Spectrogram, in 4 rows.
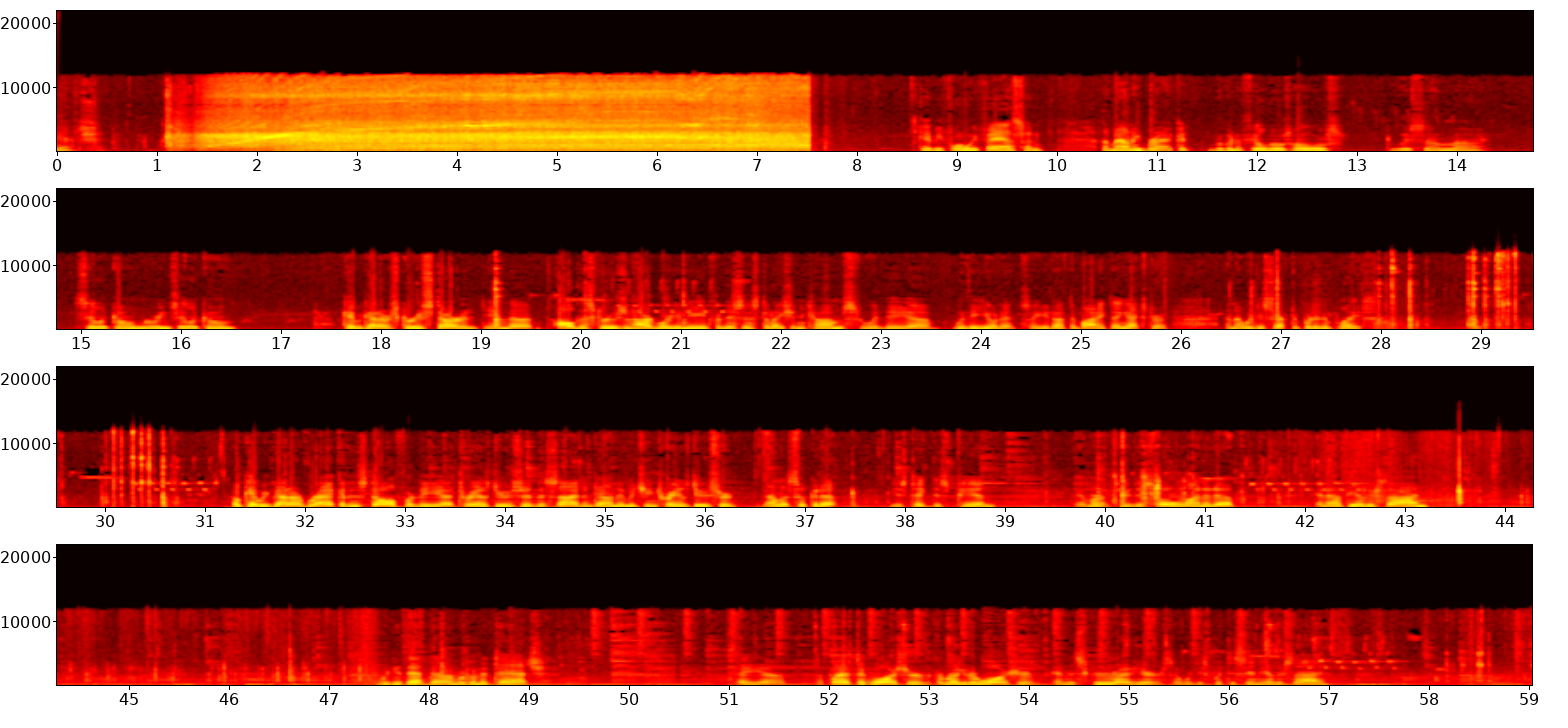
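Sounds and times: power drill boring into boat: 0:01.1 - 0:07.6.

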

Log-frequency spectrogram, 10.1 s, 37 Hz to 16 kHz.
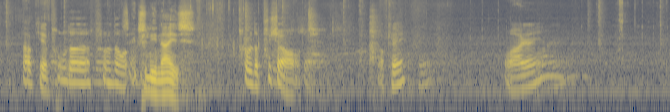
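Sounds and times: man saying okay: 0:00.4 - 0:03.0, 0:03.6 - 0:05.0.

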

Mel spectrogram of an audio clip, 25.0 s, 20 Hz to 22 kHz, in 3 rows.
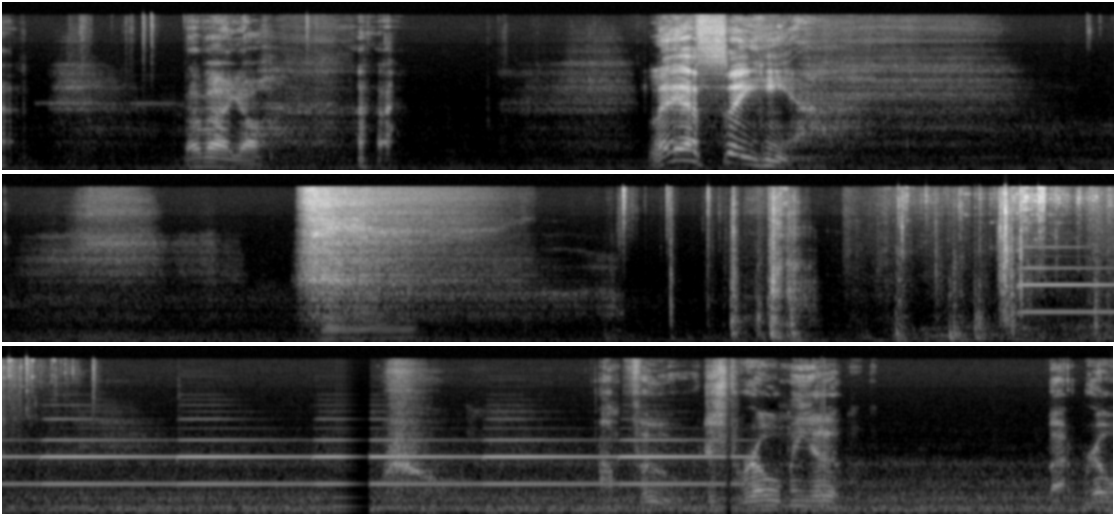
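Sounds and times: breathy exhale: 0:03.8 - 0:04.8, 0:08.5 - 0:13.0
keys jangling: 0:15.0 - 0:17.0
vehicle engine starting and running: 0:15.1 - 0:25.0
steady high tone: 0:16.0 - 0:23.4.

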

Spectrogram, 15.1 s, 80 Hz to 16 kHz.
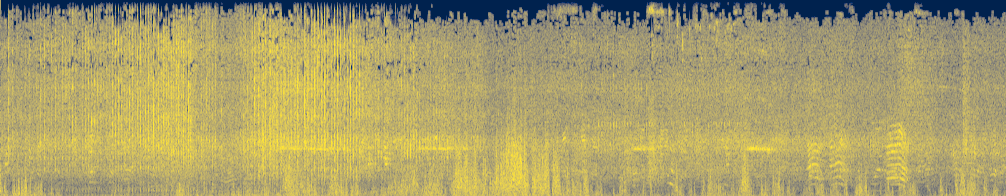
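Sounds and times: heavy low rumble: 0:00.0 - 0:15.0
wind buffeting microphone: 0:00.0 - 0:15.0.

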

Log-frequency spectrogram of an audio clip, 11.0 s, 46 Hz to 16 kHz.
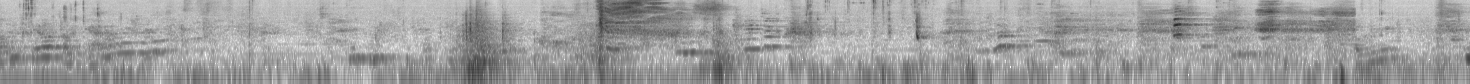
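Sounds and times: woman laughing and squealing: 0:06.8 - 0:10.2.

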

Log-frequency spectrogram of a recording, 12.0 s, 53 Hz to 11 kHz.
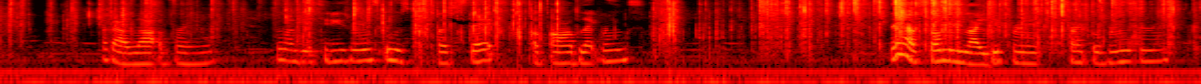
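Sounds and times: plastic zip bag crinkling: 0:00.0 - 0:12.0.

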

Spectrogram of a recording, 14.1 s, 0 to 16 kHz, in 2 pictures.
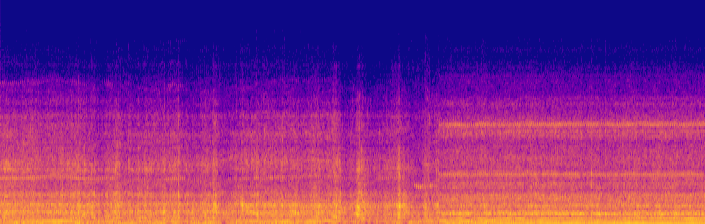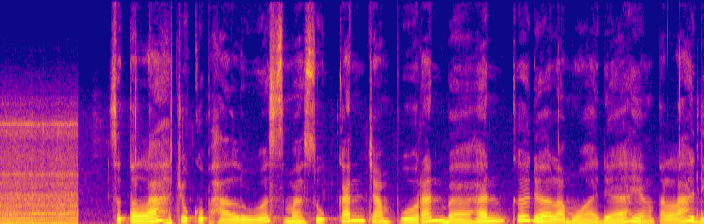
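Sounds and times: blender motor running: 0:00.0 - 0:07.8.

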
